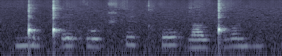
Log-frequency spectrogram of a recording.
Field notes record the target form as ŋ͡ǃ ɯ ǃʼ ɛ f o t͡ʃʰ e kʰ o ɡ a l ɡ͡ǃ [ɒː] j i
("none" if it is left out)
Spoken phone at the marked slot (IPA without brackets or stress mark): ʌː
